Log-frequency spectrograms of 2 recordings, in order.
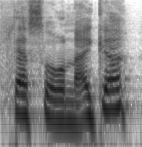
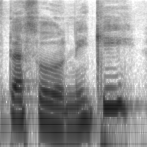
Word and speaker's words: Thessaloniki: Yeah, so we look at Thessalonica or Thessalonica. The modern city is Thessaloniki. So if you could just pronounce that a different way, that would be helpful to me. Thessaloniki, right?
